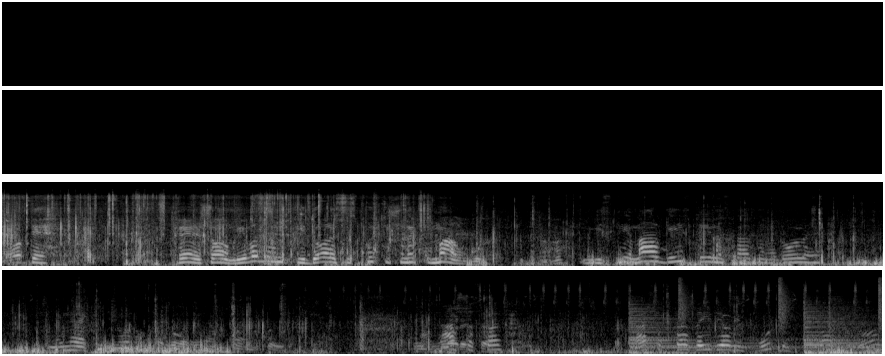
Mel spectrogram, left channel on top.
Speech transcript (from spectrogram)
te kreneš ovom livadom i dole se spustiš u neku malgu. I iz te malge isto ima staza na dole i neki ono ka dole, nemam pojma koji ide. Naša staza ide ovim putem, što je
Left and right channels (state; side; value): silent; left; digital silence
